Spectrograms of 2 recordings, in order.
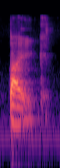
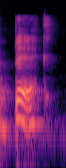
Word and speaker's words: bike: yeah it's an i we know we can't ride a bic that doesn't make any sense big but if we follow the rule of silent e and we think that it makes all vowel sounds say its long name or say their long name that might change this word bike that's exactly right so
